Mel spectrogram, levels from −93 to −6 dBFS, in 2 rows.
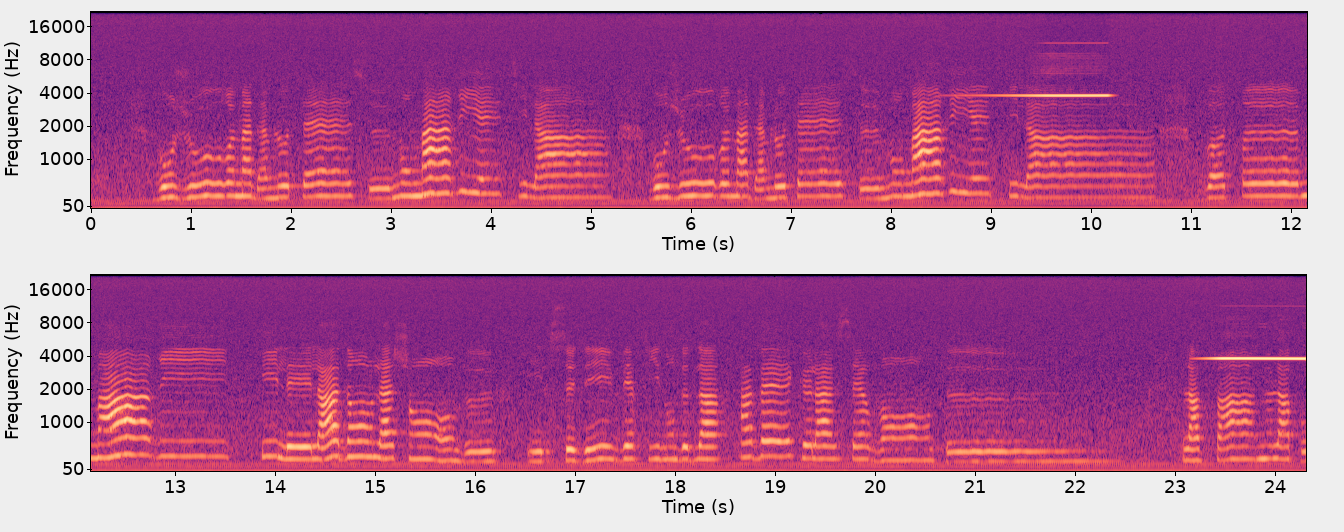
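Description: Loudspeaker feedback squeal at 8.48 to 10.30 s and 23.15 s to the end: the microphone picks up its own loudspeaker, and a 3.8 kHz tone swells over about a second, then a fraction of a second, to roughly 10 and 15 dB above the sound.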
